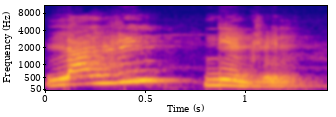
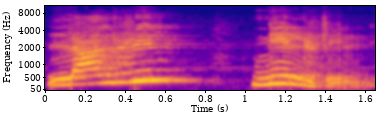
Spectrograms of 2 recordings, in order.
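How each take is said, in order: First: The phrase is said at a quick pace. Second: The phrase is said at a slow, careful pace.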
